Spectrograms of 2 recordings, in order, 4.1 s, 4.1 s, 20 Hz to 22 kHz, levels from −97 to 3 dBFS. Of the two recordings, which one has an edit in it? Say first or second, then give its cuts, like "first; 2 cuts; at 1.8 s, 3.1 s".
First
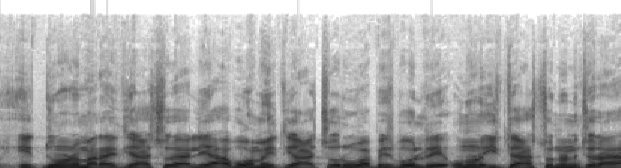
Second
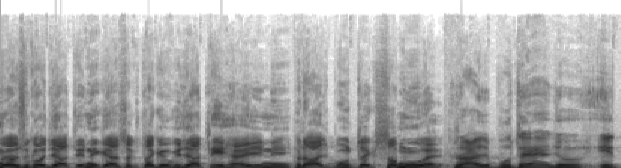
second; 2 cuts; at 1.9 s, 3.0 s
